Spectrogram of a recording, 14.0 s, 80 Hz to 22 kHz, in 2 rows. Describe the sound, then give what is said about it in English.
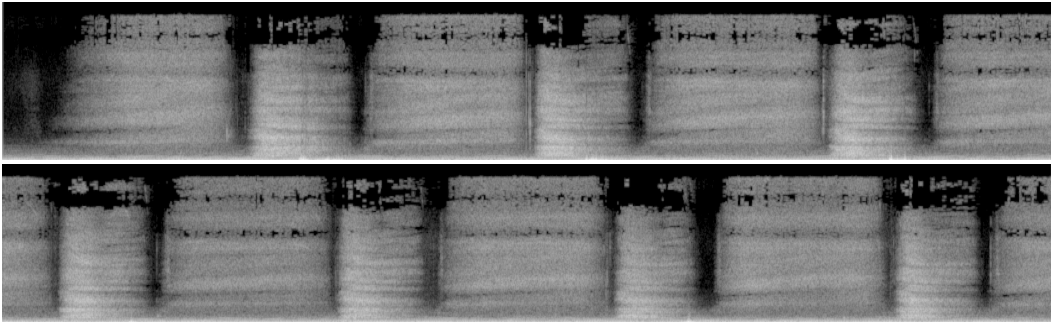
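Deep breathing, in through the nose and out through the mouth during a guided breathing exercise: many airy, hissing breaths at an even, unhurried rhythm, over a soft, steady low drone. “we're going to do 8 breaths in through our nose and out through our mouth”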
